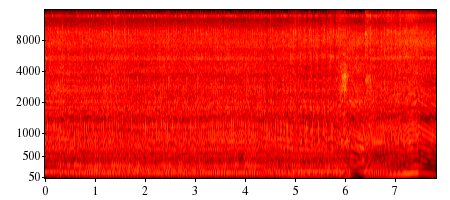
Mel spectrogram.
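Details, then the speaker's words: Homelite XL-903 chainsaw, stiff fuel hose possibly not letting filter sit in fuel: steady buzzing idle six seconds, then stumbles, surges and sags; won't hold low speed circuit, lean fuel starvation. "Looks like it won't run on that low speed circuit at all."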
